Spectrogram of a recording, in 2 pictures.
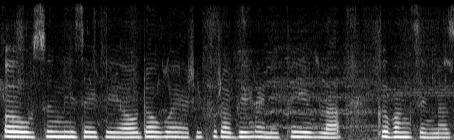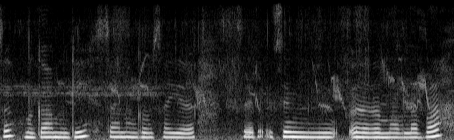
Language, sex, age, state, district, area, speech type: Bodo, female, 18-30, Assam, Udalguri, rural, spontaneous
